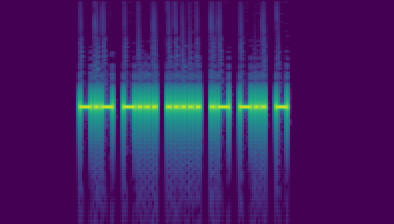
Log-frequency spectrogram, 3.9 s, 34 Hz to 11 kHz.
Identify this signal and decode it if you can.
Morse code, heard as a keyed tone, about 32 wpm, 700 Hz. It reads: KB5ADT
